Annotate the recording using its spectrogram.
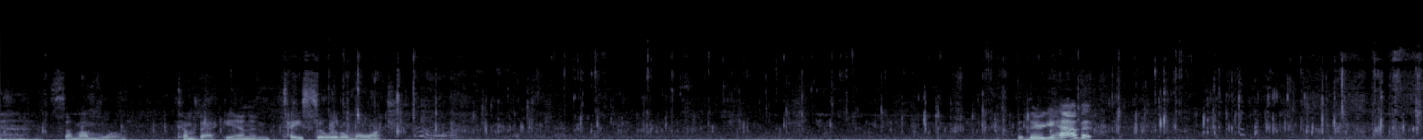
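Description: Puppies lap and smack wet food from a metal bowl.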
